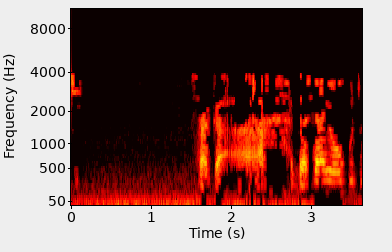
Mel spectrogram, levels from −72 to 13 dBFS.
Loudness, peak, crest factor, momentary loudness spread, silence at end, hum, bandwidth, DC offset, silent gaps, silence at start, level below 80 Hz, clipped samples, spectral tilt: -22 LUFS; -2 dBFS; 22 dB; 9 LU; 0 s; none; 4.1 kHz; under 0.1%; none; 0 s; -44 dBFS; under 0.1%; -8 dB/octave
